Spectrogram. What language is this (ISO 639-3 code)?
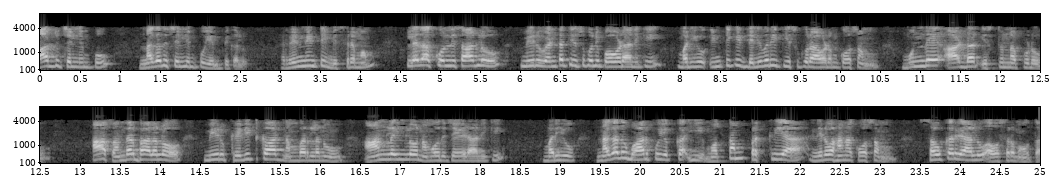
tel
